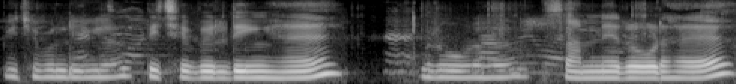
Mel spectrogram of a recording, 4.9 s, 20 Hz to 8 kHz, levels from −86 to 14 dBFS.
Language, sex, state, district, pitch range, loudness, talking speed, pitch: Hindi, female, Chhattisgarh, Raipur, 180-215 Hz, -15 LUFS, 120 wpm, 195 Hz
